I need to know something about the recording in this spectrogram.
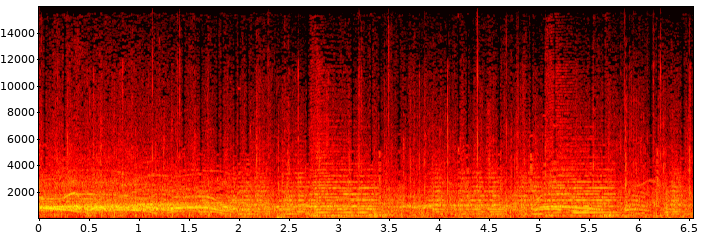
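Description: Crowd cheering and calling out right after the oath. About three seconds in, band music starts with held notes under the cheering.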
